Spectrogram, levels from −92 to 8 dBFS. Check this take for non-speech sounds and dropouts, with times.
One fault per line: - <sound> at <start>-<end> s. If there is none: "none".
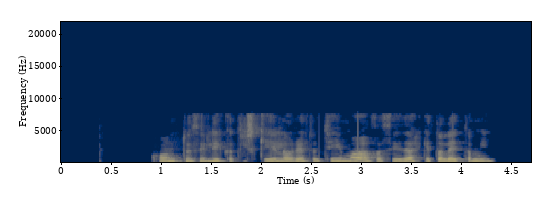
none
